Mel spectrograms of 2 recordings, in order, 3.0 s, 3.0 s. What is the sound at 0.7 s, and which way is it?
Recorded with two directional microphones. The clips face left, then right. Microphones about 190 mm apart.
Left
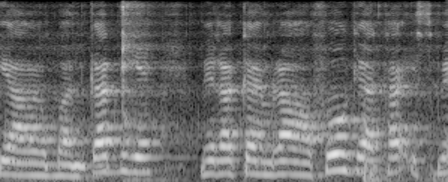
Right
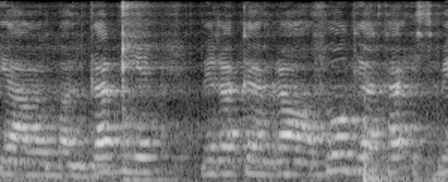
Speech, 60° left (ahead or behind).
